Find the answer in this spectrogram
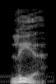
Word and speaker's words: Lia: This is your name," he explained, pointing at each letter as he pronounced them. "Li, A. Leah."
